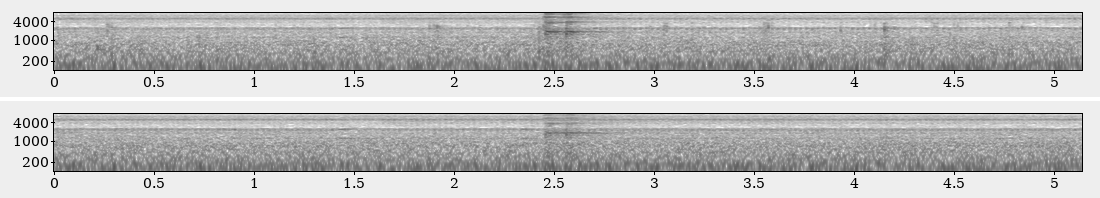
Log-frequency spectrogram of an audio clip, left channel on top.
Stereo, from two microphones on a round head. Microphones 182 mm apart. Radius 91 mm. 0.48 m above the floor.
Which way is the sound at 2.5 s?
25° left (ahead or behind).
